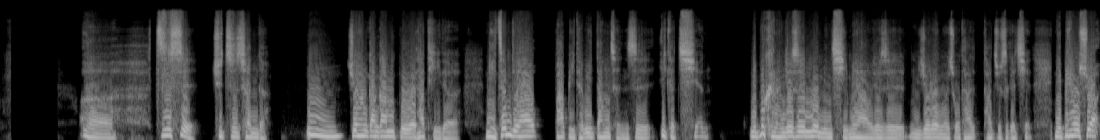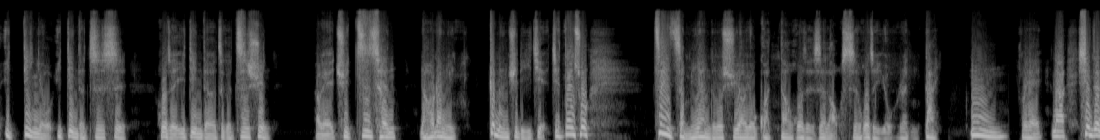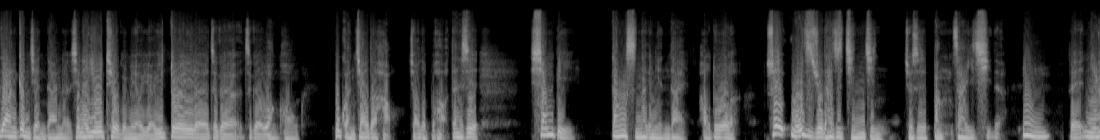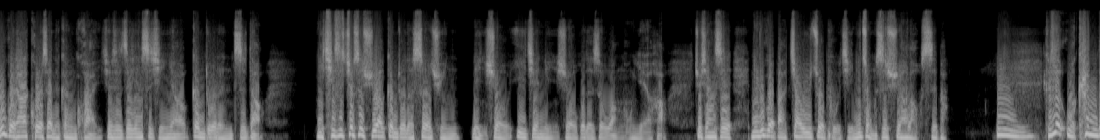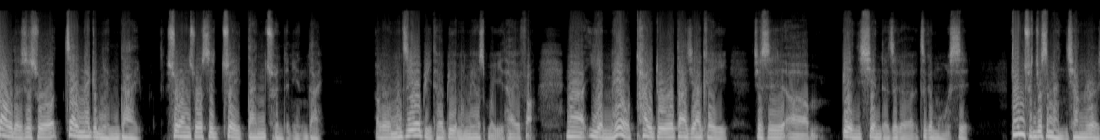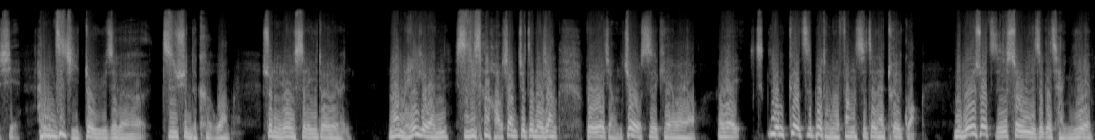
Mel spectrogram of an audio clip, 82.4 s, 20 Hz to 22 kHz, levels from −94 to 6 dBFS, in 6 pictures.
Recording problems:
distortion; heavy; 17% of the sound clipped

